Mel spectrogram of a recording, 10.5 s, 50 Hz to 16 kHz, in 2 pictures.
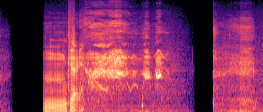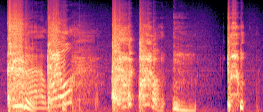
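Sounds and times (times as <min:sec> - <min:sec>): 
speech: 0:00.9 - 0:01.8, 0:05.8 - 0:06.6
laughter: 0:01.6 - 0:03.4
man with a congested throat clearing throat: 0:05.4 - 0:06.8, 0:07.5 - 0:09.2, 0:09.8 - 0:10.2
man with a congested throat coughing: 0:05.4 - 0:06.8, 0:07.5 - 0:09.2, 0:09.8 - 0:10.2.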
